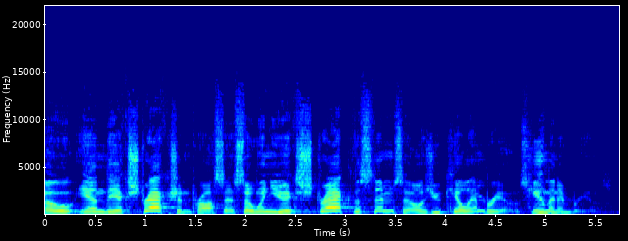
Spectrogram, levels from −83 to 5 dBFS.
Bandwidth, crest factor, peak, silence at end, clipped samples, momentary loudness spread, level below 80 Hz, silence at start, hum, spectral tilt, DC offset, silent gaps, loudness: 14.5 kHz; 22 dB; -16 dBFS; 0.4 s; under 0.1%; 13 LU; -76 dBFS; 0 s; none; -3.5 dB/octave; under 0.1%; none; -37 LUFS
